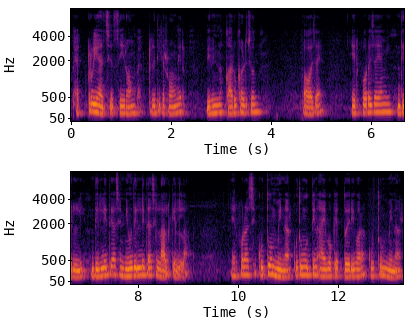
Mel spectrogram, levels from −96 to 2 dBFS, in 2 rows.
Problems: none marked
